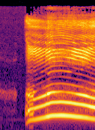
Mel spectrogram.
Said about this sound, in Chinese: 第二天早上，他醒来之后打了个哈欠，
